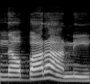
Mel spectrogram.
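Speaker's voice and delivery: put-on speaking with an Italian accent. Saying a gymnastics move's name the italian way: italian accent. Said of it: "now I'm only gonna say it with the Italian accent".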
